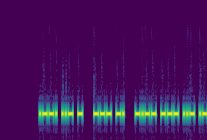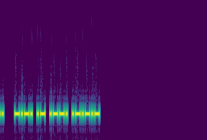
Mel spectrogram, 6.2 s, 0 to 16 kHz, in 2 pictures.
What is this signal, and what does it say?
Morse code, heard as a keyed tone, about 48 wpm, 700 Hz. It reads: PUT ON YOUR CAP.
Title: Sentences from Top 1600 Words 50wpm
